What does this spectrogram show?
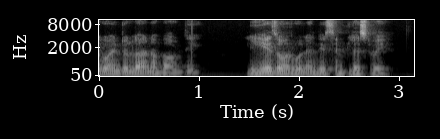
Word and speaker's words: liaison: Why does that z sound appear in their pronunciation? So today we are going to learn about the liaison rule in the simplest way.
